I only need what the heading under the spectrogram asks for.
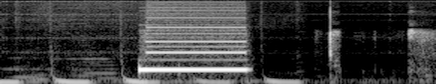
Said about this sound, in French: c'est parti, on y va, on appelle. Parce qu'il a la sonnerie, mais elle est violente.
